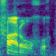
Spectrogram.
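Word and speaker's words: Fərrux: Eh, man nav tagad prātā kāda, nu, šķiet, ka Krievi, eh, Krievi to raksta nu, un izrunā kā farūg, un viņiem tika mhm. aizrādīts, ka, lūk, azerbaidžāņu valodā, kas ir vienīgā leģitīmi lietojamā šajā teritorijā, kas ir Azerbaidžānas teritorija, būtu jāsauc to korekti par farūhu.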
